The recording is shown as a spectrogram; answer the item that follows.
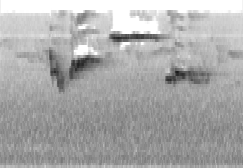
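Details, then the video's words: Robin singing in a park in early March: a high phrase that swoops down then up, a thin very high whistle, then a shorter level whistled phrase. "Robin Singing"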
